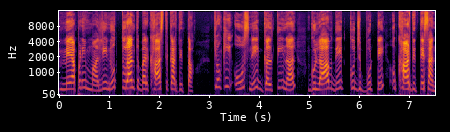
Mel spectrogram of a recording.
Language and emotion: Punjabi, angry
